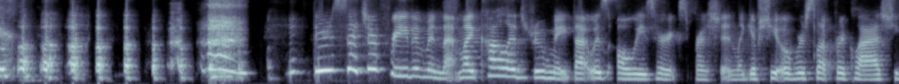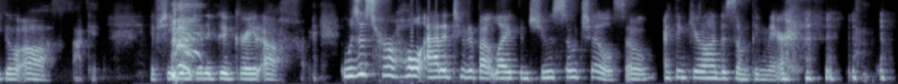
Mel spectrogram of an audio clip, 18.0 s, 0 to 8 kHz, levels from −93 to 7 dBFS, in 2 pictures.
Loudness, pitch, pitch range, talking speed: -15 LUFS, 220 Hz, 190-250 Hz, 180 wpm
